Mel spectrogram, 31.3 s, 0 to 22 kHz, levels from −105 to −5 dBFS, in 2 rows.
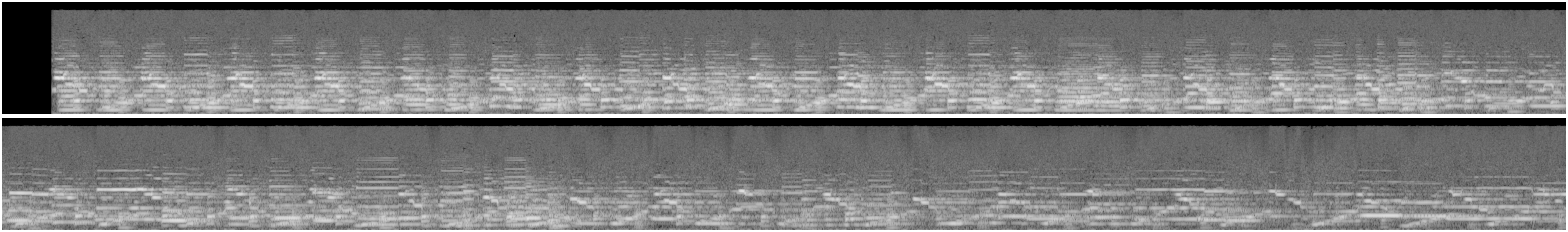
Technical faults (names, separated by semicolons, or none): low bit depth without dither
